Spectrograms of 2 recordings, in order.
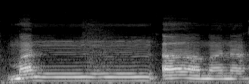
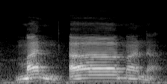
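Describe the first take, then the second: First: The n is held with a nasal hum. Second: The n is clear with no nasal hum. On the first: The speaker calls it wrong. "jangan dibaca begini. Man amana, salah" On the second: The speaker calls it right. "Tapi dia jelas"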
